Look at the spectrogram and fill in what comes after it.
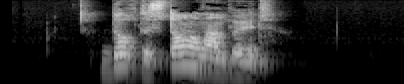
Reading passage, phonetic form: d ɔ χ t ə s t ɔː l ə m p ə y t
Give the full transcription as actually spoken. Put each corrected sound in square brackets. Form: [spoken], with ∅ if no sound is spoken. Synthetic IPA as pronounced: d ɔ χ [d] ə s t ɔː l [a] m p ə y t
